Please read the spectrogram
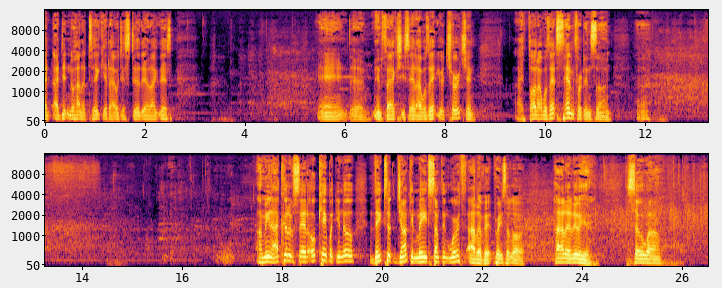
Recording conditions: large echoing room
